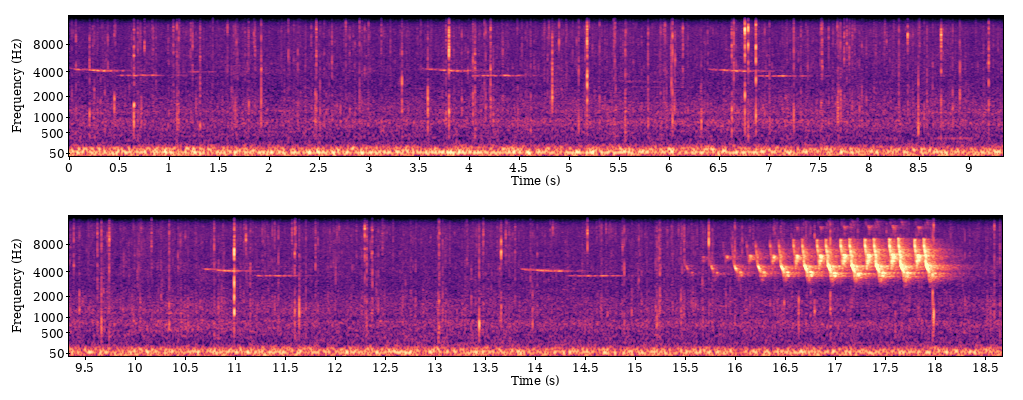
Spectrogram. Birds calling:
Ovenbird (Seiurus aurocapilla), Black-capped Chickadee (Poecile atricapillus)

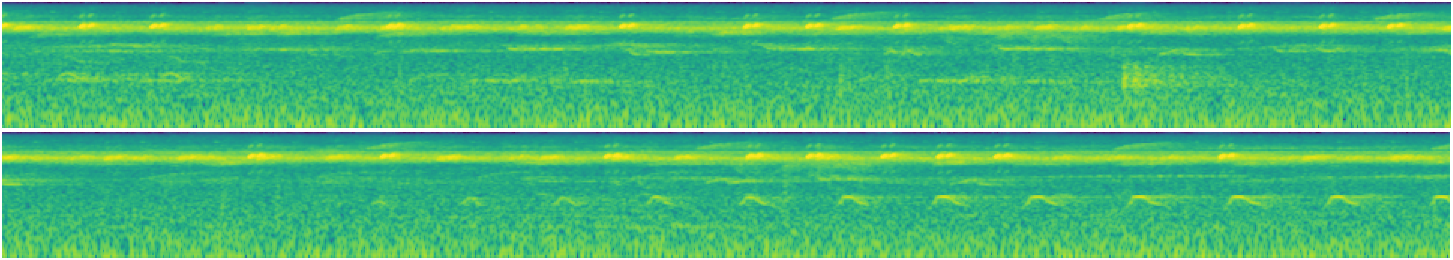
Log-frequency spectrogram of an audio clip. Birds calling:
Plumbeous Pigeon (Patagioenas plumbea), Black-tailed Trogon (Trogon melanurus), Paradise Tanager (Tangara chilensis), Red-necked Woodpecker (Campephilus rubricollis), Dusky-capped Greenlet (Pachysylvia hypoxantha), Hauxwell's Thrush (Turdus hauxwelli)

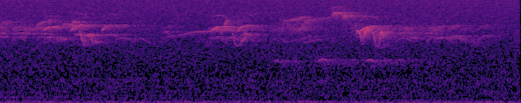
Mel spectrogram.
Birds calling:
American Crow (Corvus brachyrhynchos), American Goldfinch (Spinus tristis), Eastern Wood-Pewee (Contopus virens), Black-capped Chickadee (Poecile atricapillus)

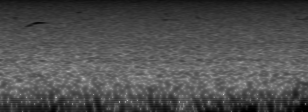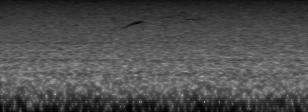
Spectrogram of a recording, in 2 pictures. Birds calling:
Warbling White-eye (Zosterops japonicus), House Finch (Haemorhous mexicanus)

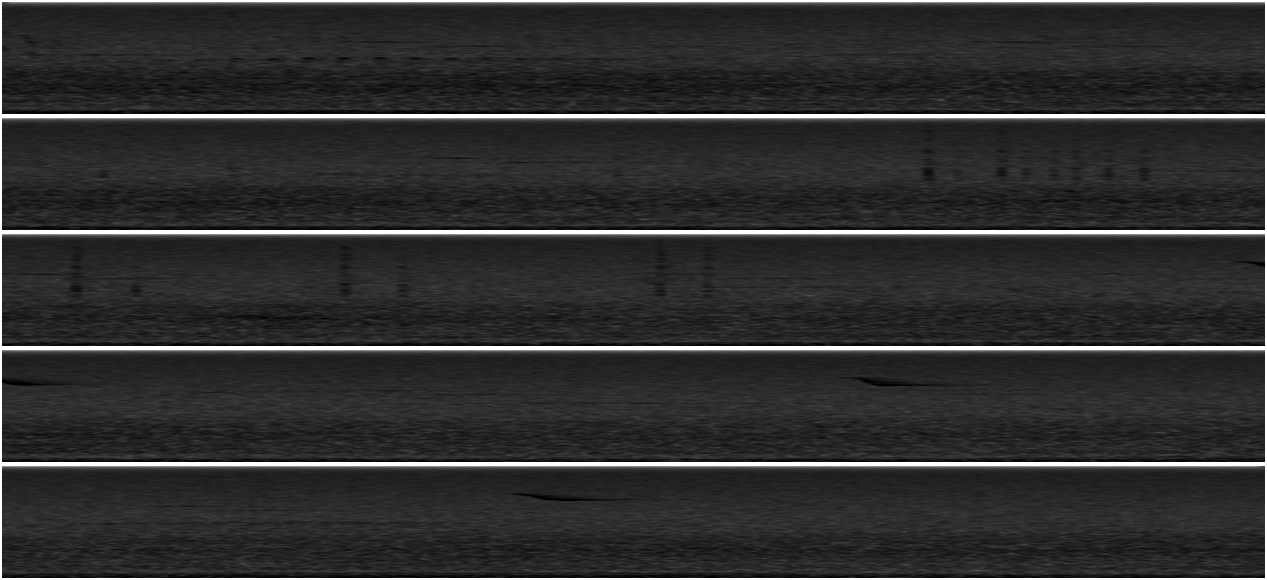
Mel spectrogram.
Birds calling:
Red-winged Blackbird (Agelaius phoeniceus), unidentified bird

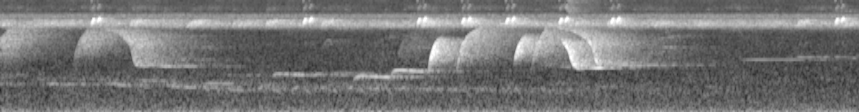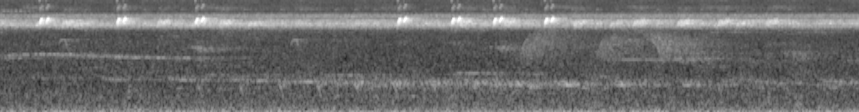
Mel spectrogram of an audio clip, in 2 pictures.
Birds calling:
Hauxwell's Thrush (Turdus hauxwelli), White-crested Spadebill (Platyrinchus platyrhynchos), Black-faced Antthrush (Formicarius analis), Screaming Piha (Lipaugus vociferans), Gray Antbird (Cercomacra cinerascens)

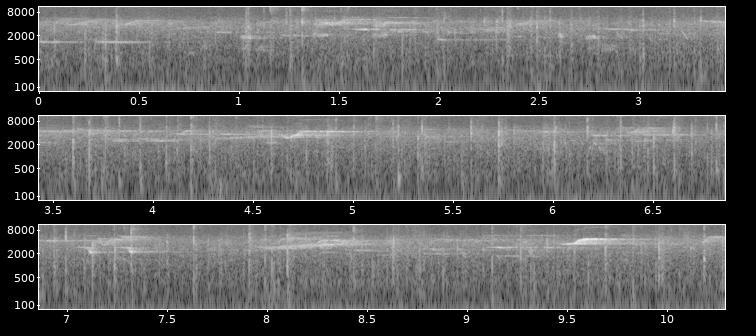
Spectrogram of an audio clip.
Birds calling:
Iiwi (Drepanis coccinea)

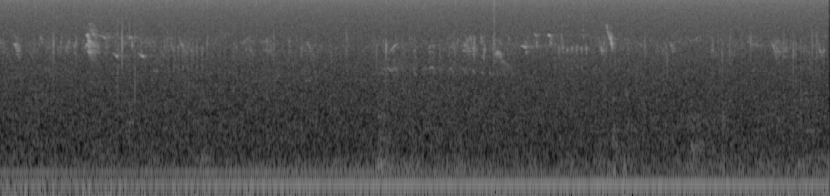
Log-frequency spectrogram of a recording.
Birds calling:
Hawaii Amakihi (Chlorodrepanis virens), Erckel's Francolin (Pternistis erckelii)

